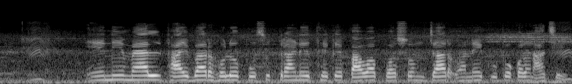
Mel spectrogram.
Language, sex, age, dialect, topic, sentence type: Bengali, male, 18-24, Northern/Varendri, agriculture, statement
